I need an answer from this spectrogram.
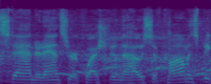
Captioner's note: some Applause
